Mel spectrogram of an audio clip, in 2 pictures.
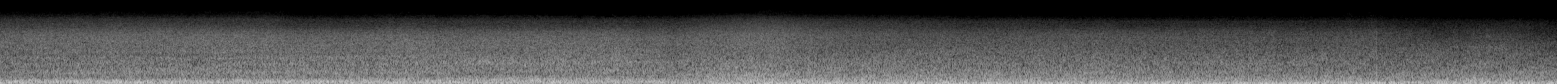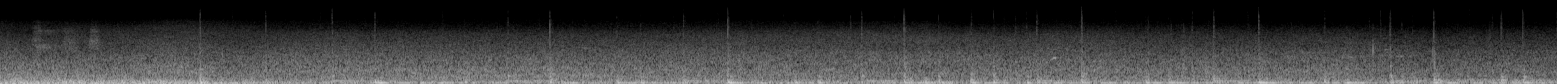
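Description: Steady roar of the Krimml Waterfalls, a large mountain waterfall of rushing, crashing water. About two-thirds of the way in it gets somewhat quieter and stays even.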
